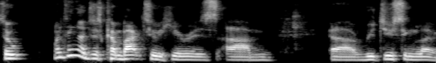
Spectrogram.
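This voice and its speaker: With an English accent, a man speaks at a medium pitch in a dark, mellow tone and with lively intonation. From England. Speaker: engineering firm executive. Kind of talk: webinar presentation. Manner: fast; halting.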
